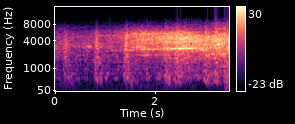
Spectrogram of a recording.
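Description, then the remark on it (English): The engine of the spaceship the Falcon roars as it accelerates into space, a dense, hissing rush that builds steadily louder over a few seconds, a continuous whooshing surge with no voices. “The Falcon accelerates into space”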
